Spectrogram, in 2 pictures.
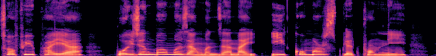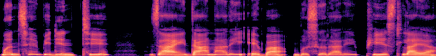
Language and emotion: Bodo, neutral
